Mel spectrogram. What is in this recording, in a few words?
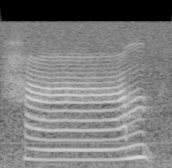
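"haam5", Cantonese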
